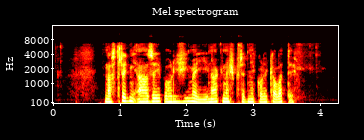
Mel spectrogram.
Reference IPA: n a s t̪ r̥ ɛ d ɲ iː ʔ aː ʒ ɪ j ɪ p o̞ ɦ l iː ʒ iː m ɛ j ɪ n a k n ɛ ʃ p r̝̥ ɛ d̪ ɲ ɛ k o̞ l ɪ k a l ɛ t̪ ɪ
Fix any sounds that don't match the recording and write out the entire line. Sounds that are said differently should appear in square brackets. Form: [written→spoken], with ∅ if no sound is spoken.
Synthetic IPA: n a s t̪ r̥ ɛ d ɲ iː ʔ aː [ʒ→z] ɪ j ɪ p o̞ ɦ l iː ʒ iː m ɛ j ɪ n a k n ɛ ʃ p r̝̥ ɛ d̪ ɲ ɛ k o̞ l ɪ k a l ɛ t̪ ɪ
